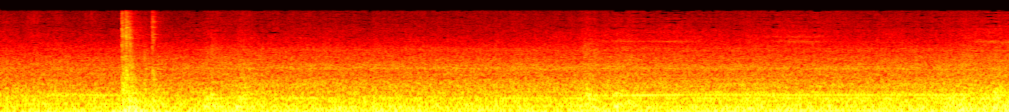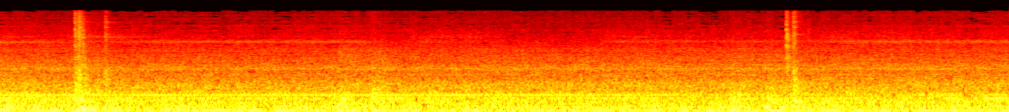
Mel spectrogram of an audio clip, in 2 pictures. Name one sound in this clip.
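Train wheels click sharply over rail joints.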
